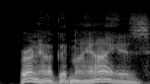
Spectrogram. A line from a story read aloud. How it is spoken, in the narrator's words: he growled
